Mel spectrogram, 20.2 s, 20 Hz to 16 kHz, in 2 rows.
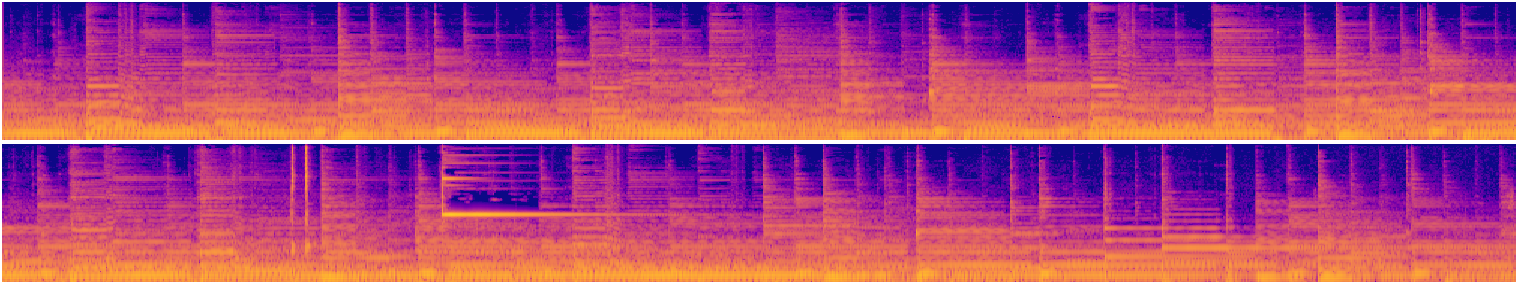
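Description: Background music with plucked, guitar-like notes. About 12 s in, a subscribe-button animation adds a click and, a second later, a short high bell-like ding.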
